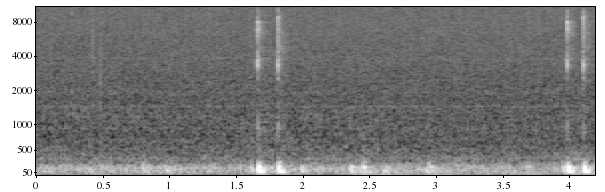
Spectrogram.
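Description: Computer mouse button clicking: a quick pair of sharp clicks just under two seconds in, and another pair at the very end. The clicks are heard over faint low room rumble.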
